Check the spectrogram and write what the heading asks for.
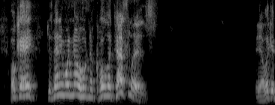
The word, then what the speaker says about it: Nikola: caught you're talking about nikolai tesla no it's nicola actually if you pronounce it correctly okay i beg the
